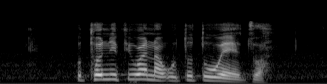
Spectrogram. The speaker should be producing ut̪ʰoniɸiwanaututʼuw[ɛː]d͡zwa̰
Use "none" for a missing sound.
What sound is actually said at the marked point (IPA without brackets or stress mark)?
ɛː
